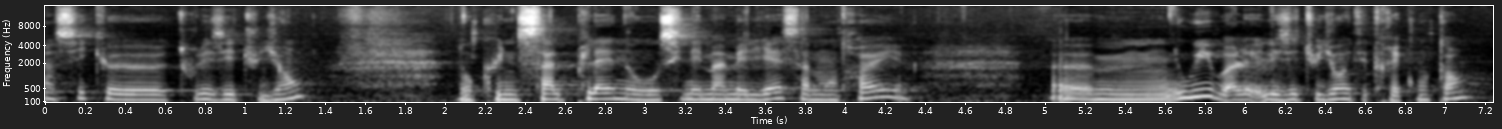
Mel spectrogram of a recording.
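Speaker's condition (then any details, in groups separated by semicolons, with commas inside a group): No condition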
